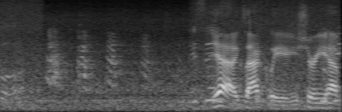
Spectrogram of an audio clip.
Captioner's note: laughing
